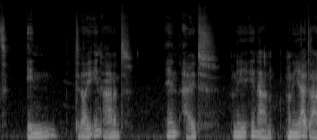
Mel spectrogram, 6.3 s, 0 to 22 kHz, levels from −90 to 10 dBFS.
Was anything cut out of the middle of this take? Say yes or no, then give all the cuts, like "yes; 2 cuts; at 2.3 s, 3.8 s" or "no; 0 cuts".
no; 0 cuts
